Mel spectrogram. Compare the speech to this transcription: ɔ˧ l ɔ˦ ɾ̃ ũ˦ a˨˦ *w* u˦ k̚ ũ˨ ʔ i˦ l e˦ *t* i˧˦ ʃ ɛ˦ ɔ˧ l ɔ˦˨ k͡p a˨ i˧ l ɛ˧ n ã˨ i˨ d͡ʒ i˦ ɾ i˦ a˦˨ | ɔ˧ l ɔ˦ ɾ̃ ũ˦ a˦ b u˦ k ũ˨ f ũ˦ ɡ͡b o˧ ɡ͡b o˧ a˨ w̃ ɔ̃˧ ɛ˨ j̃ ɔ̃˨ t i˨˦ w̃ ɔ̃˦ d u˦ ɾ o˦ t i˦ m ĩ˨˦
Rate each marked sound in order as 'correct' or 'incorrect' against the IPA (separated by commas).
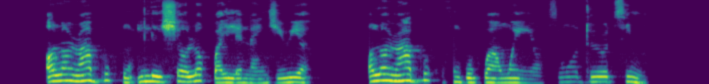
incorrect, incorrect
